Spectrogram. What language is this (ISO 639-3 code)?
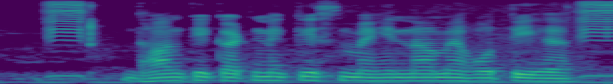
mag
